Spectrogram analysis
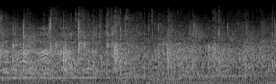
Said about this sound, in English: You guys can clap for that.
